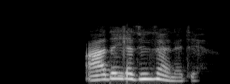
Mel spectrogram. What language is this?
Arabic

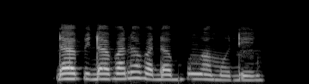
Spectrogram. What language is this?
Taita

